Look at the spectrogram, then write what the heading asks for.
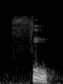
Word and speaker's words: faux: Okay, final X not pronounced, then you get this AU together, O, faux.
